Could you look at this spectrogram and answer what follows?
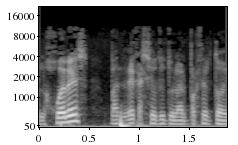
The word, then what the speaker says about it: Van de Beek: Es Van de Beek. – Van de Beek.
